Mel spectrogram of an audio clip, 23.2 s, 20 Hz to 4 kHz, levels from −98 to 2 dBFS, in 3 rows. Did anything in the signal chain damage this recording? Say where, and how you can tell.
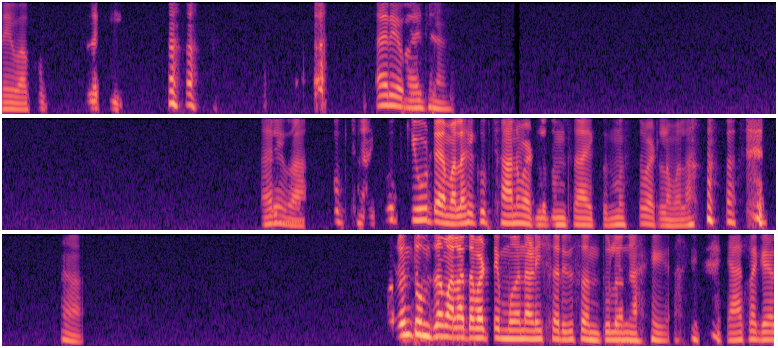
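Yes. Short stalls from late packets, at the network and jitter buffer stage, occur at 4.97, 5.11 and 14.50 s. The buffer ran dry and stretched the last sound by 19, 62 and 16 ms, so it is held, not lost. A spectrogram shows flattened, smeared harmonics, and the waveform shows repeated cycles. The 4 kHz band limit fits the G.711 call codec.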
